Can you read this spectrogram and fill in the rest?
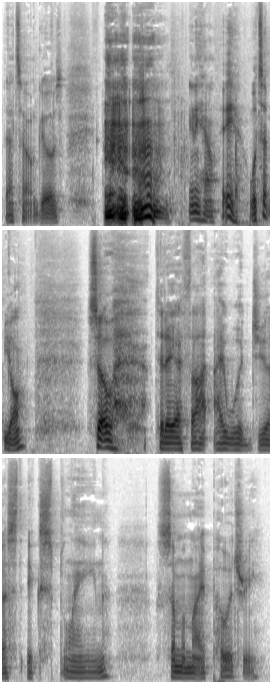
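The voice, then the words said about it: Froggy, groggy morning voice. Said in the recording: “I'm a little groggy this morning... My voice sounds froggy... when you're groggy, your voice sounds froggy”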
